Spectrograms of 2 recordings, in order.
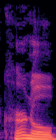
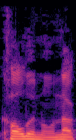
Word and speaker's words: Colonel: a movie I heard him say the word Colonel but on the subtitles it would be spelled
